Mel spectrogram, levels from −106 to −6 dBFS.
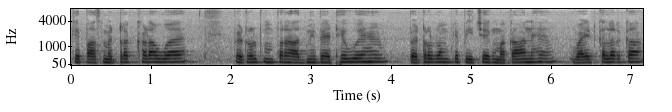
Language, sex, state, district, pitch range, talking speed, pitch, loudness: Hindi, male, Bihar, Gopalganj, 160-180 Hz, 200 wpm, 175 Hz, -19 LUFS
